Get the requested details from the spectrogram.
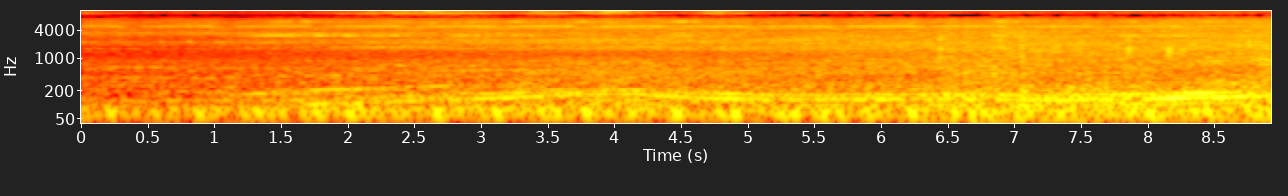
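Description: A truck rolls along railway tracks with a low rumble that grows louder as it nears.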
